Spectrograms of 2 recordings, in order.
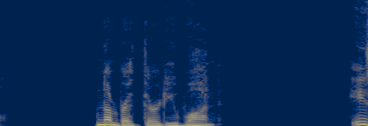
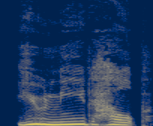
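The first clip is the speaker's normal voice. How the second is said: panting; 3 semitones higher, 8 dB louder, slower than usual. A narrator's reading. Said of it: "I pant".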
